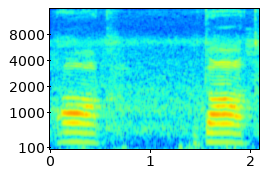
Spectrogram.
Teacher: अनुनासिक, इसका उच्चारण नाक और मुंह द्वारा किया जाता है।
